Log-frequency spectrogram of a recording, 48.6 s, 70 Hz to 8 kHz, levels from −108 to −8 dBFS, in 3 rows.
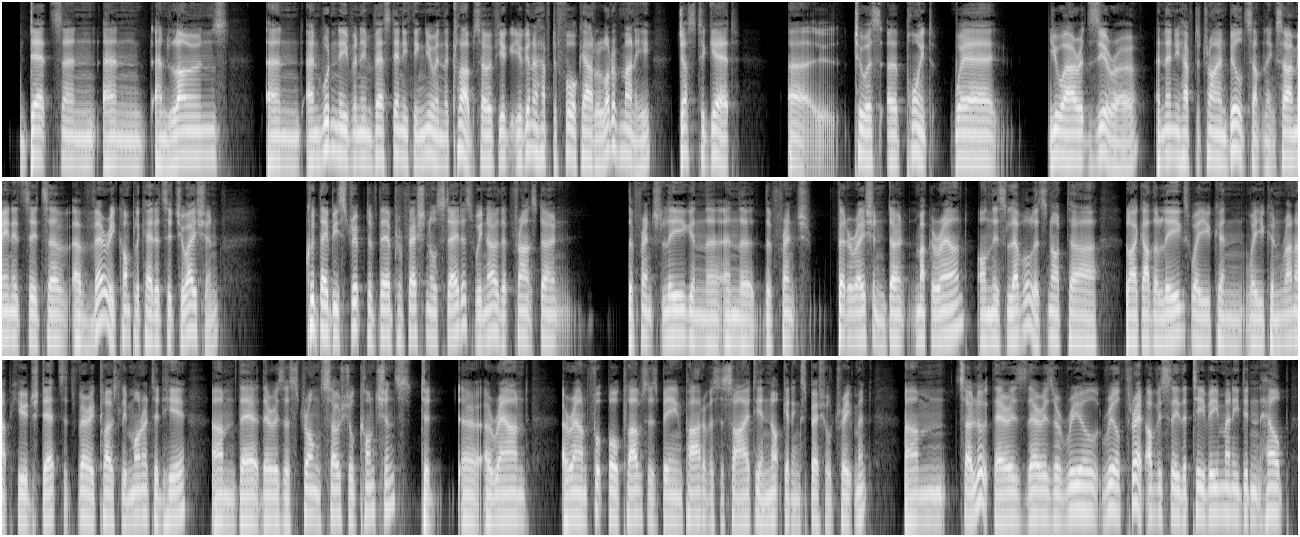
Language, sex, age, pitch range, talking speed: English, male, 40-59, 105-125 Hz, 190 wpm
